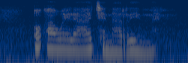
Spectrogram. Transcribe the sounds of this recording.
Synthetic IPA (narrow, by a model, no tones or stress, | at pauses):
ɔʔawɛɺaɦat͡ʃʰɛnariːnɛ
